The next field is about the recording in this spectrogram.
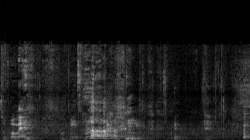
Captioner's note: OR KIA laughs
